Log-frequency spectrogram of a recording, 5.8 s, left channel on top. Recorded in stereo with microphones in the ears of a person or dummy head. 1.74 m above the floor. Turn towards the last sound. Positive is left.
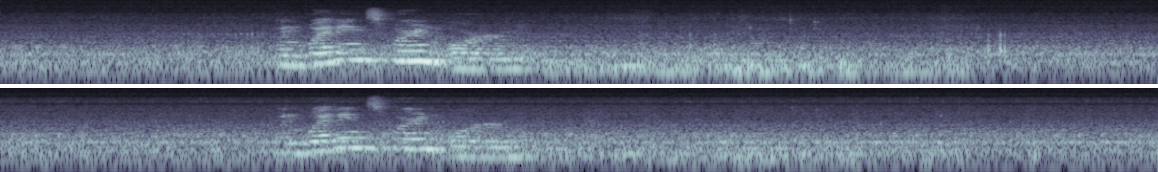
turn(degrees=45)  # may be behind; listen again after turning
